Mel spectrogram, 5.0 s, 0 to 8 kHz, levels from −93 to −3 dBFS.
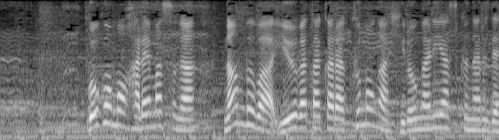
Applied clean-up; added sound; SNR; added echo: none; none; none; none.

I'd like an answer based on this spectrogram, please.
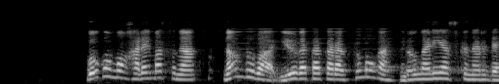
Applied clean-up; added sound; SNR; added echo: neural mask model DeepFilterNet 3.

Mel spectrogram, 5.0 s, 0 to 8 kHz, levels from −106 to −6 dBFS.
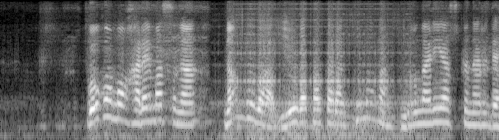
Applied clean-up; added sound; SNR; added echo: neural separator model SepFormer DNS4.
